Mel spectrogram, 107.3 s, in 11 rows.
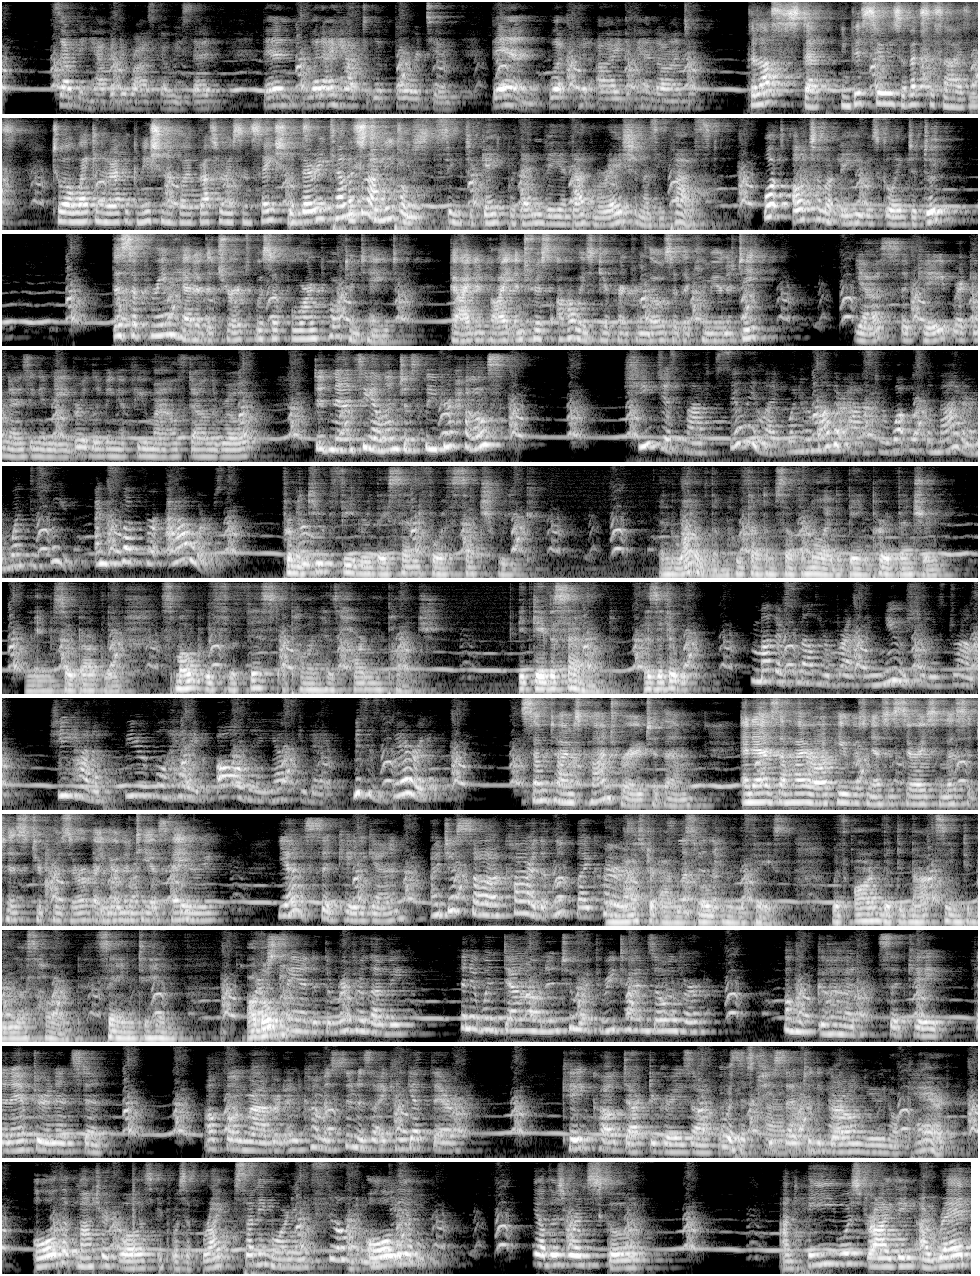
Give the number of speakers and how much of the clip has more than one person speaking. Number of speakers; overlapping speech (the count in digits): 7, about 7%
